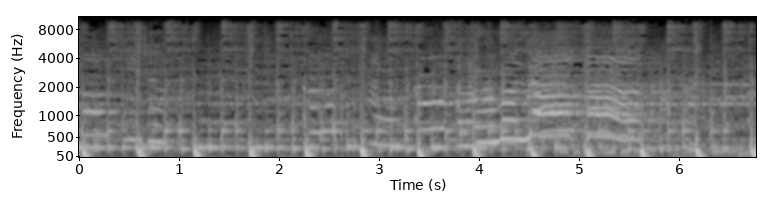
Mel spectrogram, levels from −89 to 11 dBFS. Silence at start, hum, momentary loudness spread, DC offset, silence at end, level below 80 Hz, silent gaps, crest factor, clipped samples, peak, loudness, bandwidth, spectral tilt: 0 s; none; 7 LU; under 0.1%; 0 s; -30 dBFS; none; 16 dB; under 0.1%; -4 dBFS; -19 LUFS; 10.5 kHz; -6 dB/octave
